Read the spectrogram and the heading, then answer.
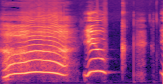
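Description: A girl screams loudly in a long, high, wavering shriek lasting about a second, then lets out a shorter second cry, followed by a few faint breathy sounds.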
